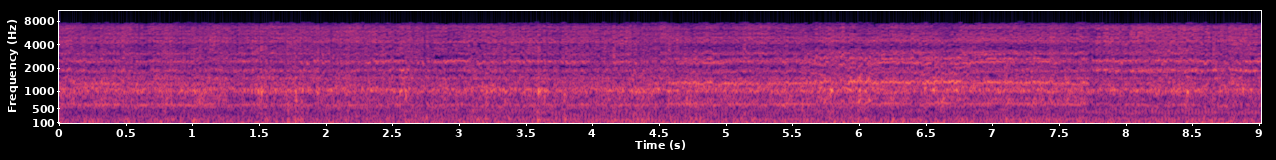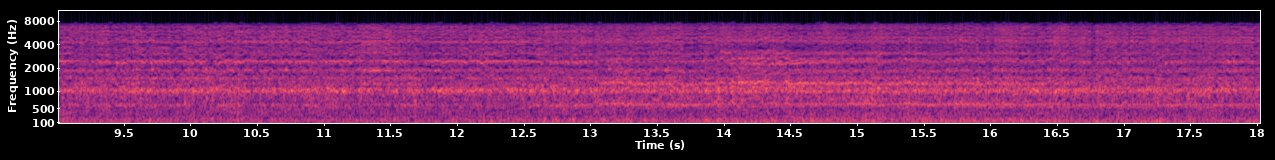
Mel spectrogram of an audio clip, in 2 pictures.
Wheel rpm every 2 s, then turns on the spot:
170, 160, 160, 160, 160, 160, 160, 160, 160.
none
